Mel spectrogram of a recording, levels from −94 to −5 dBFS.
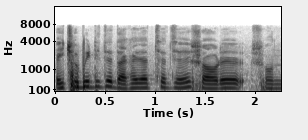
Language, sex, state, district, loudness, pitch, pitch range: Bengali, male, West Bengal, Kolkata, -16 LUFS, 155 Hz, 150-175 Hz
